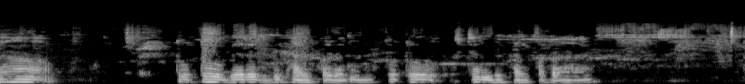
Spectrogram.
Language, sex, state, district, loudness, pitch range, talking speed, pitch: Hindi, male, Bihar, Vaishali, -22 LUFS, 100-115 Hz, 105 wpm, 110 Hz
